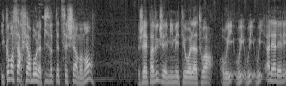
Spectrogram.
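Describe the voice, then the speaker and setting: Speaking at a very fast pace, a man uses a fairly high pitch with ordinary variation. His tone is animated. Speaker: gaming streamer. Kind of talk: live gameplay commentary.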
